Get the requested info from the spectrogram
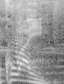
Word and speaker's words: Kwai: Les recomiendo la aplicación de Kwai. – Ok. – Se escribe K-W-A-I latina. K-W-A-I latina, pero se pronuncia Kwai.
